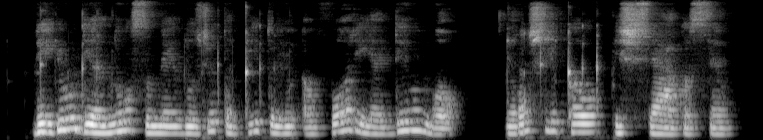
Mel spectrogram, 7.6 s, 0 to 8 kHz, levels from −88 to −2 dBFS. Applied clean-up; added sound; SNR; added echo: neural mask model DeepFilterNet 3.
